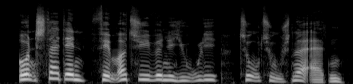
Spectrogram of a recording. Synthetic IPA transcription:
ɔ̽n̰sd̥ɛd̥enfemɒ̽t͡sʰyːʋənəjṵːli | t͡sʰo̝̰ːt͡sʰṵːsn̩ɒ̽ʔæd̥n̩

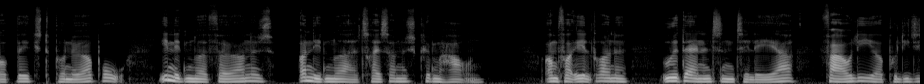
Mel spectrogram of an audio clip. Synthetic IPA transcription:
ɒ̽b̥ʋeɡ̥sd̥pʰɒ̽nɶɐb̥ʁo̝̰ː | ine̝d̥n̩hunɐðˠfɶːɐɐnəs | ɒ̽ne̝d̥n̩hunɐðˠhælt͡sʰʁasɐnəskʰøb̥n̩ɦɑ̈ʊ̰n | ʔɒ̽mfɒ̽el̰d̥ʁɐnə | ʔuð̞ˠd̥æn̰l̩sn̩t͡sʰe̝leːɐ | fɑ̈ʊliɒ̽pʰo̝lid̥i

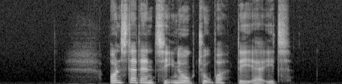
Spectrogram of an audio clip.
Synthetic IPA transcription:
ɔ̽n̰sd̥æd̥ent͡sʰḭːnəoɡ̥t͡sʰo̝̰ːb̥ɐd̥e̝æɐʔe̝d̥

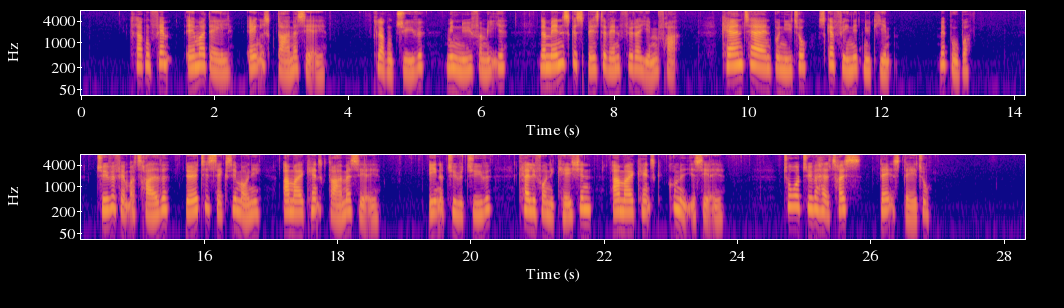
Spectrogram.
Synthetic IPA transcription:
kʰlɒ̽ɡ̥ŋ̩fem̰ | emɐd̥ɛːl | ʔeŋ̰l̩sɡ̥d̥ʁɑ̈ːmæse̝ɐ̰jə | kʰlɒ̽ɡ̥ŋ̩t͡sʰyːʋə | minːyːfæmil̰jə | nɒmenəsɡ̥əð̩ˠsb̥esd̥əʋenfløɾ̥ɐjeməfʁɑ̈ | kʰæɐnt͡sʰæɐænb̥o̝nit͡sʰo̝ | sɡ̥æfe̝nəe̝d̥nyd̥jem̰ | meb̥ub̥ɐ | t͡sʰyːʋəfemʔɒ̽t͡sʰʁɑð̞ˠʋə | d̥œːt͡sʰe̝seɡ̥simoni | ʔɑ̈məʁikʰɛ̰ːnsɡ̥̚d̥ʁɑ̈ːmæse̝ɐ̰jə | e̝nɒt͡sʰyːʋət͡sʰyːʋə | kʰælifɒnikʰæɕən | ʔɑ̈məʁikʰɛ̰ːnsɡ̥kʰːo̝me̝ð̰ˠjəse̝ɐ̰jə | t͡sʰo̝̰ːɒt͡sʰyːʋəɦælt͡sʰʁas | d̥ɛ̰ːsd̥ɛːt͡sʰo̝

